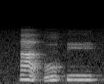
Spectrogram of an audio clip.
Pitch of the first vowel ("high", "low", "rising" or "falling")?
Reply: falling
